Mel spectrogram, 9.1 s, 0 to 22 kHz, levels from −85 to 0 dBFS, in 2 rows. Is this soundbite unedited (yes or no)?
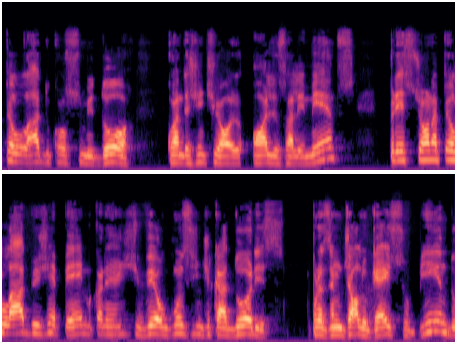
yes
